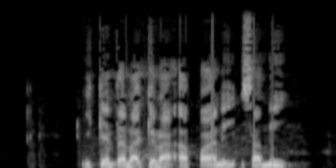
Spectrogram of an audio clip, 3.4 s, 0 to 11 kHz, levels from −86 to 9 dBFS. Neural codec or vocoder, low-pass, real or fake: none; 9.9 kHz; real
